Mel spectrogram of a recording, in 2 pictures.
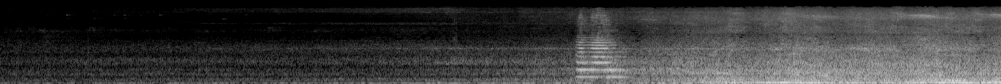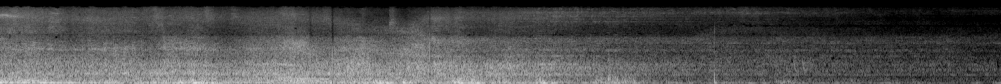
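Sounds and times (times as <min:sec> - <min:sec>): train running past: 0:00.3 - 0:20.0
train horn blast: 0:05.7 - 0:06.5.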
